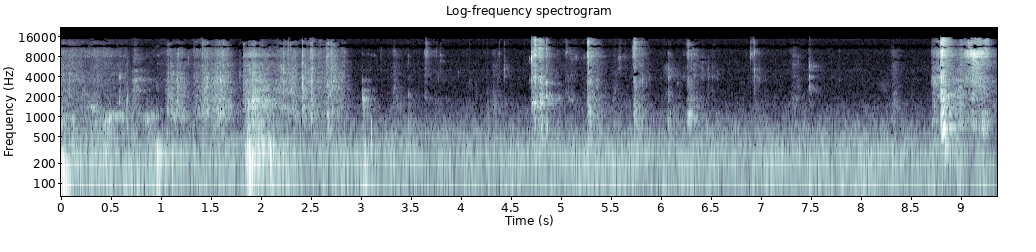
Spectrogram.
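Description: A young child chewing and crunching dry cereal flakes, with scattered soft crunches and clicks and a louder burst near the end.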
